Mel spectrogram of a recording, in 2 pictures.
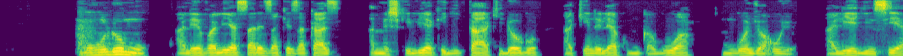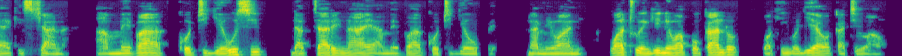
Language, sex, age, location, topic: Swahili, male, 25-35, Mombasa, health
